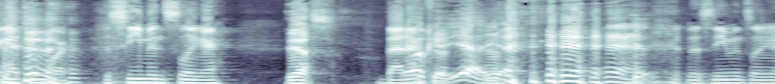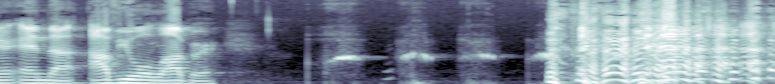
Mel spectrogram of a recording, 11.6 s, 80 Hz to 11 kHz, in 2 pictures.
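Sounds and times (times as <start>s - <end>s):
laughter: 0.0s - 0.7s, 3.6s - 5.1s, 9.9s - 11.6s
speech: 0.0s - 7.5s, 9.9s - 11.6s
loud rough vocal noise: 8.3s - 10.0s
voice imitating cricket chirps: 8.3s - 10.0s.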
